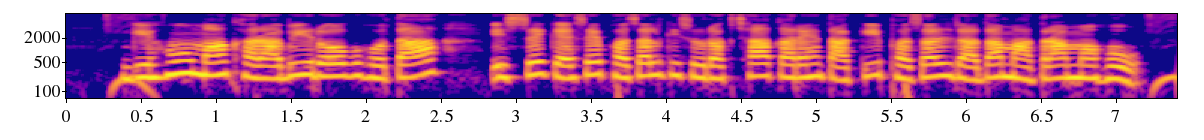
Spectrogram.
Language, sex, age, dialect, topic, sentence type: Chhattisgarhi, female, 25-30, Eastern, agriculture, question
